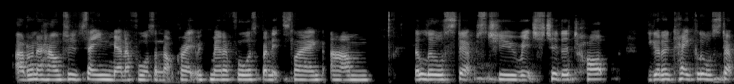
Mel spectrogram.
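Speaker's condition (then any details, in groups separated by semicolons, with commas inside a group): Profound deafness, congenital, profound; speech considered pretty good, often assumed hearing, often mistaken for British accent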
